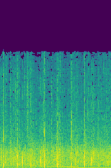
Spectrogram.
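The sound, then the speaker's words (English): An audience in a church sanctuary applauds the junior ushers, a dense spread of sharp hand claps ringing at steady moderate volume, with no voices over it. “Let's give them a round of applause and just show them how much we appreciate them.”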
